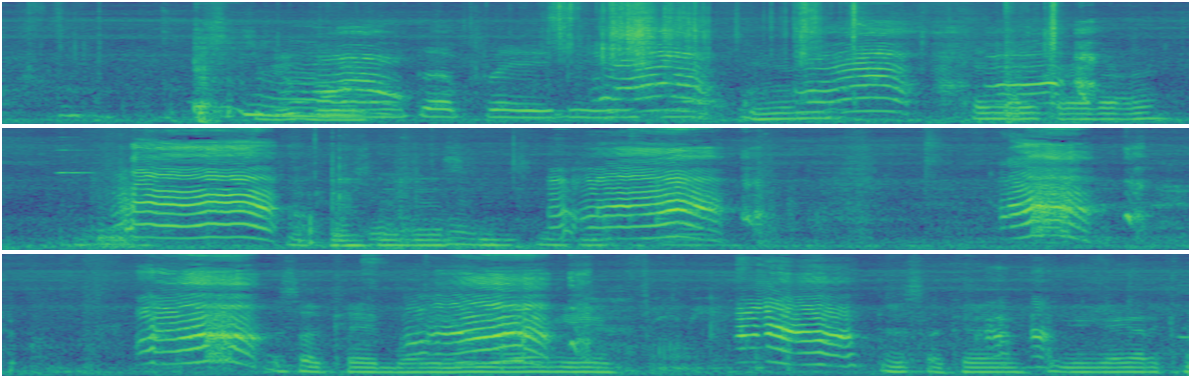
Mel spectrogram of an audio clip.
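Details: Newborn baby boy, first baby, crying just after birth: repeated rhythmic wailing bursts with brief pauses for breath, a strong newborn cry with room noise in the background.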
